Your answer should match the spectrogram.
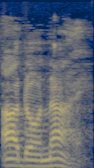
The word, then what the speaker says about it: Adonai: We pronounce it Adonai.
